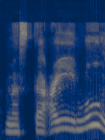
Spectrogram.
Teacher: kita wakaf maka nunnya kedengaran tapi sangat liri dan sangat cepat pendek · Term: raum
